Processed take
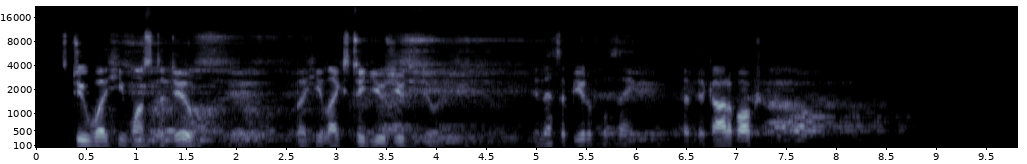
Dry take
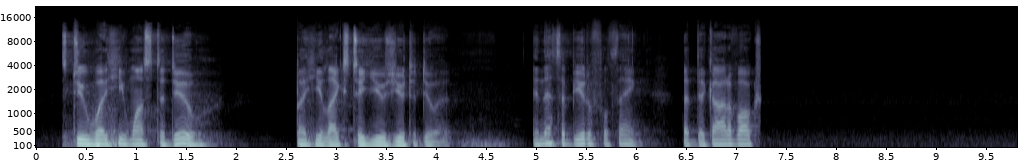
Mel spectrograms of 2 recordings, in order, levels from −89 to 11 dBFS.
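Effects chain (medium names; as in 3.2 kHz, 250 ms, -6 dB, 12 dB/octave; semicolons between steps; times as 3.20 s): median filter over 3 samples; high-pass 840 Hz 12 dB/octave; echo that smears into a reverb 647 ms, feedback 50%, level -6 dB; transient shaper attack -4 dB, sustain 0 dB; waveshaping leveller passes 2; in parallel at -7.5 dB: small samples zeroed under -38.5 dBFS; on the sum: spectral contrast expander 2.5:1; trim -3 dB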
